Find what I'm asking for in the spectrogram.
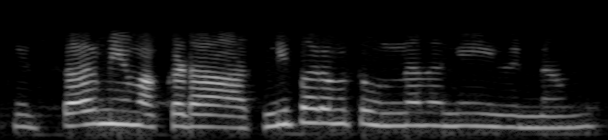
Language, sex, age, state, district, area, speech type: Telugu, female, 30-45, Andhra Pradesh, Vizianagaram, rural, conversation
